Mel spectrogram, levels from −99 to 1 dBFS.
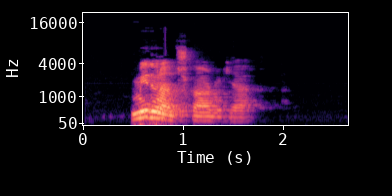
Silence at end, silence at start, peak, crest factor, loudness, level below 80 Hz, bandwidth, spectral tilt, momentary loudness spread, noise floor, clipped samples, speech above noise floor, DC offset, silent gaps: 1 s; 0.5 s; -2 dBFS; 18 dB; -17 LUFS; -58 dBFS; 7.4 kHz; -5.5 dB/octave; 22 LU; -86 dBFS; under 0.1%; 68 dB; under 0.1%; none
